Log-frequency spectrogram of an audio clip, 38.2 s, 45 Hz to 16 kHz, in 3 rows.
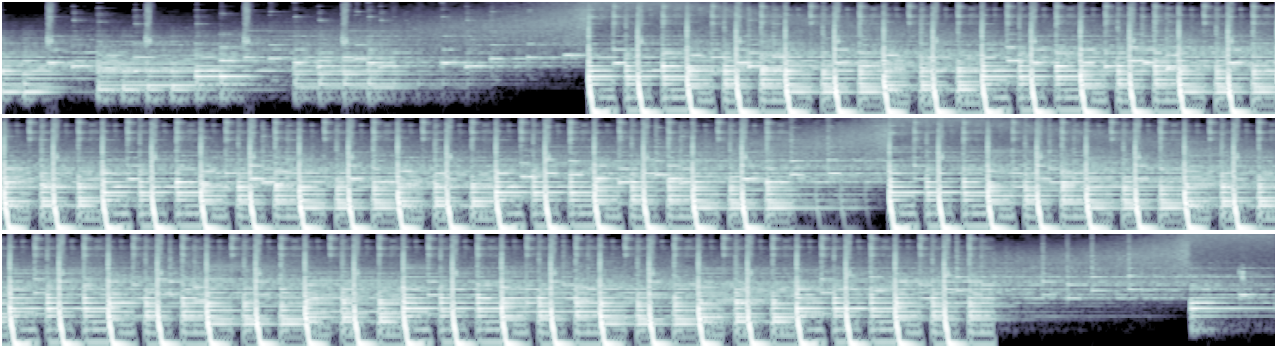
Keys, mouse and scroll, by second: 14.1 Return, 15.6 scroll down 1, 21.6 t, 24.1-30.9 drag, 34.9 click, 36.1-38.1 typing.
